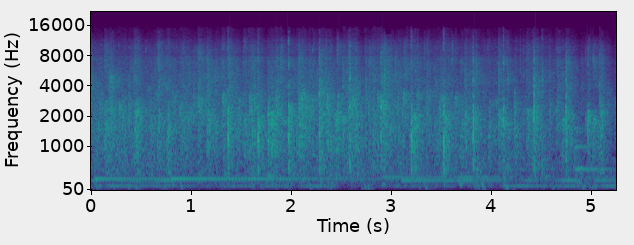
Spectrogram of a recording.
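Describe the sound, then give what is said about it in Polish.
Steady audience applause for the guests at a magazine premiere event fills the whole stretch, a dense patter of many hands clapping at once, moderately loud, with a low hum running underneath. “Brawa dla Was i ukłony.”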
